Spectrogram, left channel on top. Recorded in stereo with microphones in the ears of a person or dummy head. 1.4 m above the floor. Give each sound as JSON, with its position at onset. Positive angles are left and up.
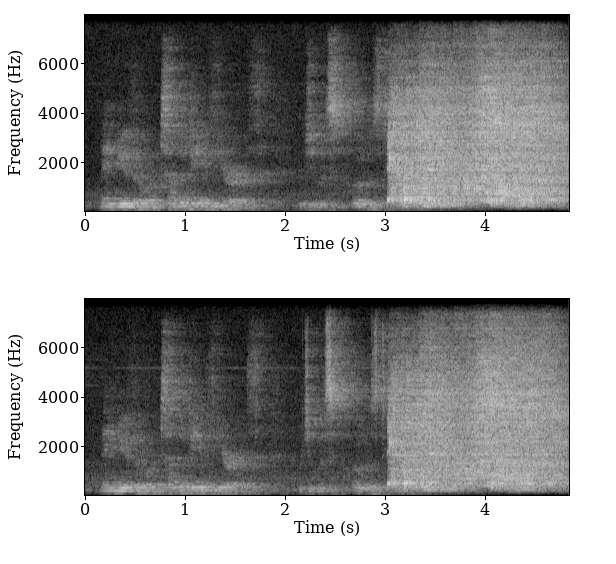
{"t": 0.1, "sound": "a man speaking", "side_deg": 20, "distance_m": 1.0}
{"t": 3.0, "sound": "a splash", "side_deg": 10, "distance_m": 0.6}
